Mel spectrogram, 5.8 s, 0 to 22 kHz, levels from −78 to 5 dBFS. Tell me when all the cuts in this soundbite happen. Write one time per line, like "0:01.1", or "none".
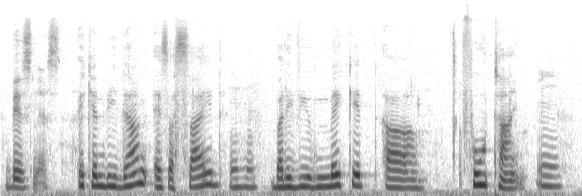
none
